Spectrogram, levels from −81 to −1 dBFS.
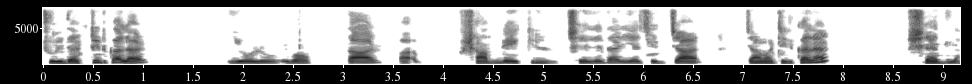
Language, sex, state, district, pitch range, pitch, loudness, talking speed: Bengali, female, West Bengal, North 24 Parganas, 205-230 Hz, 215 Hz, -18 LUFS, 100 wpm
